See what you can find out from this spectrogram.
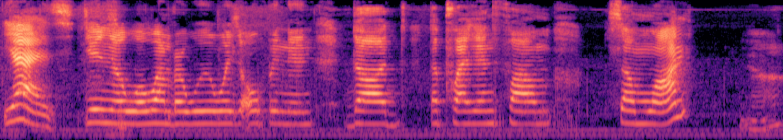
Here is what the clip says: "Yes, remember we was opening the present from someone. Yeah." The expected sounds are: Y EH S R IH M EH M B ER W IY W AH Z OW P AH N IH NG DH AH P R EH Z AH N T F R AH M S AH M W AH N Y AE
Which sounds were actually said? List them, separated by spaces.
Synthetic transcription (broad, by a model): Y EH S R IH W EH M B ER W IY W AH Z OW P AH N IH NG DH AH P R EH Z AH N T F R AH M S AH M W AH N Y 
